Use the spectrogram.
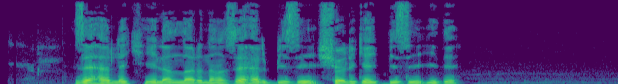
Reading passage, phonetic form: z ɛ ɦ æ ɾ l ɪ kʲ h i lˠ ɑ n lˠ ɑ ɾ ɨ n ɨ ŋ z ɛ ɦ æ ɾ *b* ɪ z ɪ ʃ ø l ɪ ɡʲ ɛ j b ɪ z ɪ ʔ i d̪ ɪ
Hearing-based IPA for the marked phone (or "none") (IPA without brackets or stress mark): b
